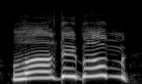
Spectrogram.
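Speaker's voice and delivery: very high, loud, drawn-out squeal; shouted insult. A narrator's reading. Fishlegs taunting Stoic the Vast, shouting. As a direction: shout the insult slowly at screeching pitch. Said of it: "shouted Fishlegs".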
